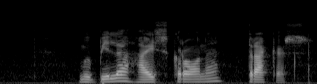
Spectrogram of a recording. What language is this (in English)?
Afrikaans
